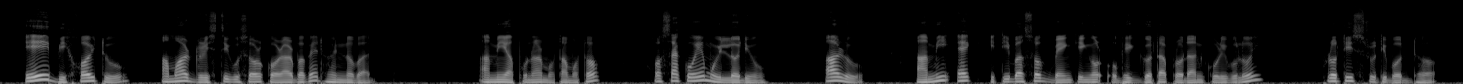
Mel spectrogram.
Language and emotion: Assamese, sad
